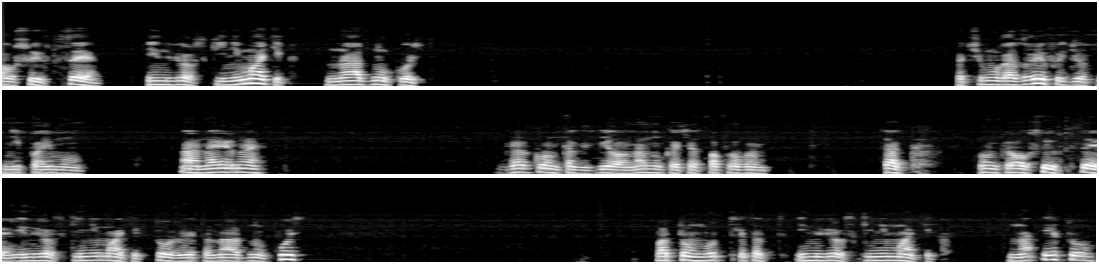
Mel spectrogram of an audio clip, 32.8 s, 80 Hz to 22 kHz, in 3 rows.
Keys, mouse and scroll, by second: 0.5 ctrl+shift+c, 5.0-7.3 middle drag, 11.4-12.4 middle drag, 14.0-16.8 middle drag, 18.2 click, 19.3 shift+click, 21.5 ctrl+shift+c, 23.9 click, 24.5 click, 26.0 click, 27.9 shift+middle drag, 29.9 click.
